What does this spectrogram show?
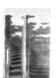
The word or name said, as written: jakim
